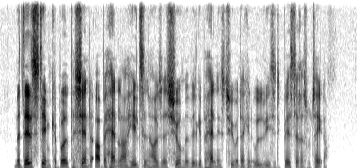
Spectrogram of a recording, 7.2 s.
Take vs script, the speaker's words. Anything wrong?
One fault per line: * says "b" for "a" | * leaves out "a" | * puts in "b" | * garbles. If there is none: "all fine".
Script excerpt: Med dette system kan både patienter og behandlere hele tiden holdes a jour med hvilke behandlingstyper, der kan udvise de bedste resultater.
all fine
